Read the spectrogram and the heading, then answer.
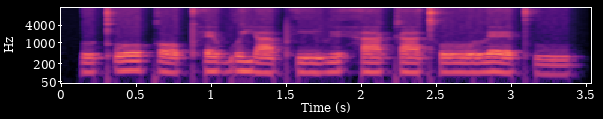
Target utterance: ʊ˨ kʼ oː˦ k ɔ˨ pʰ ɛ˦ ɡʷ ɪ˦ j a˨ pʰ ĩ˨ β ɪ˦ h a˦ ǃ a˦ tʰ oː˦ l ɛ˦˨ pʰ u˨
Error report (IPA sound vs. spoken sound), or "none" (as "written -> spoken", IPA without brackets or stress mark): ǃ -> k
